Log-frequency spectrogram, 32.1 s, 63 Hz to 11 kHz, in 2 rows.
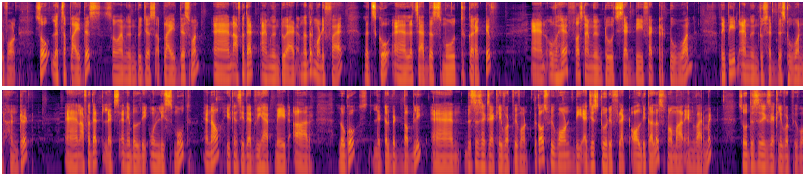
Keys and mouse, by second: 2.1-17.3 middle drag, 15.6 KP_0, 20.3-28.1 alt+drag.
